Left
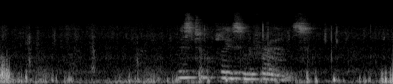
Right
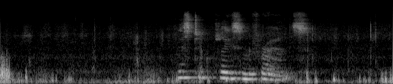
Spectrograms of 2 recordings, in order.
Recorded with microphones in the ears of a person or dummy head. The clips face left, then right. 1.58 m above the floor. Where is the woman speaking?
75° right (ahead or behind), 1.5 m.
